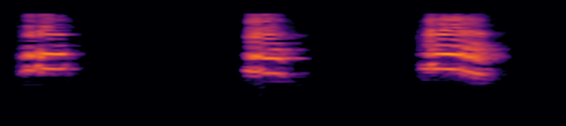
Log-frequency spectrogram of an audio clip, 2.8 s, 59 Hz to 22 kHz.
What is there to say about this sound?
Australian Magpie - Gymnorhina tibicen - Squawk 1
A few nice clean squawks from an Australian Magpie (Gymnorhina Tibicen) standing on my front lawn. I have filtered out low frequencies (unrelated to the bird) from traffic in the background. Recording distance ~ 5 meters. Recording chain: Rode NT4 (stereo mic) – Sound Devices Mix Pre (Pre amp) – Edirol R-09 digital recorder.
squawk, bird, gymnorhina-tibicen, avian, australian-magpie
